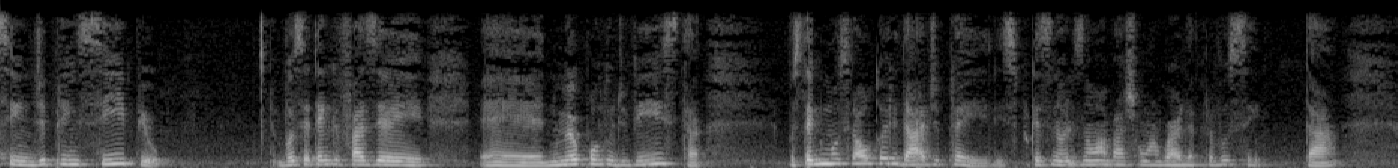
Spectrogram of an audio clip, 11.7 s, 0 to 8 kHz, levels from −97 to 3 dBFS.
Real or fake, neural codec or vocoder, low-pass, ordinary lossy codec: real; none; 7.2 kHz; AAC, 48 kbps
